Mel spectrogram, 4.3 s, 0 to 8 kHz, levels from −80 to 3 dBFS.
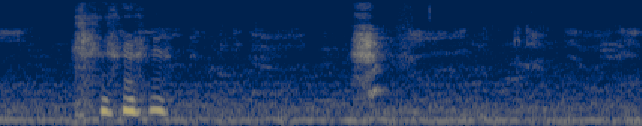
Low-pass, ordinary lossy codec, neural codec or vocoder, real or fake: none; none; codec, 16 kHz, 8 kbps, FreqCodec, larger model; fake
